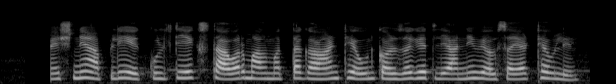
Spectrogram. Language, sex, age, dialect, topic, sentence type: Marathi, female, 18-24, Varhadi, banking, statement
